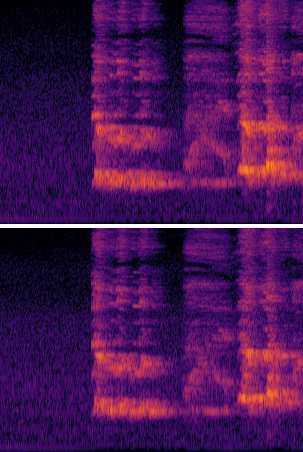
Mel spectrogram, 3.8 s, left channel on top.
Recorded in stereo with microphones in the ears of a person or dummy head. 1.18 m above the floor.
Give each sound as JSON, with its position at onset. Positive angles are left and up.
{"t": 1.1, "sound": "a scream", "side_deg": -35, "distance_m": 1.1}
